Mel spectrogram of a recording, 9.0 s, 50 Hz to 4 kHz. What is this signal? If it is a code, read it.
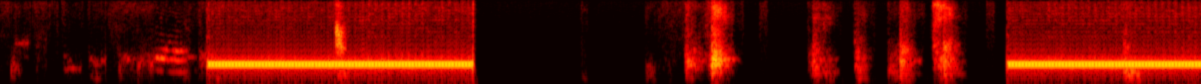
Ringback tone (North America), 440 + 480 Hz.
